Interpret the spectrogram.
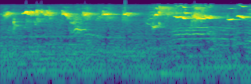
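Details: Oriental magpie-robin (kacer) singing a varied song with imitated phrases, with other birds also heard. High, bright, twittering phrases come in quick bursts about every half second, with a few lower whistled notes.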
